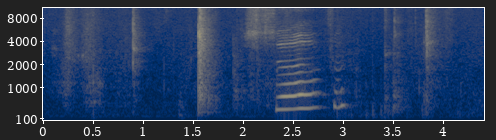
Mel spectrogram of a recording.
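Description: Light knocks and rustles of shoes being pulled on by hand, with a sharp breathy burst and then a girl's short vocal sound of effort a little past halfway, the loudest sound.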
